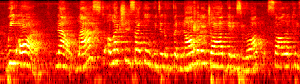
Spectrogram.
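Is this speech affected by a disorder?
No.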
